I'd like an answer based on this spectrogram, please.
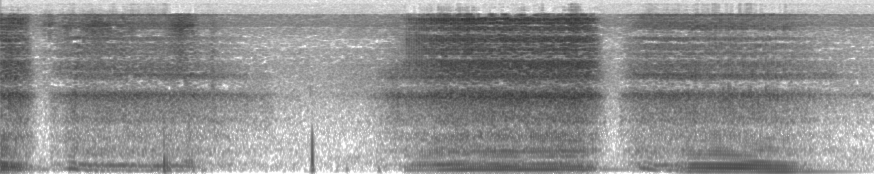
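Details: Snoring German shepherd with drawn-out, rumbling inhalations, two longer snores in the second half, a sharp click near the middle and soft breathy noise between breaths.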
